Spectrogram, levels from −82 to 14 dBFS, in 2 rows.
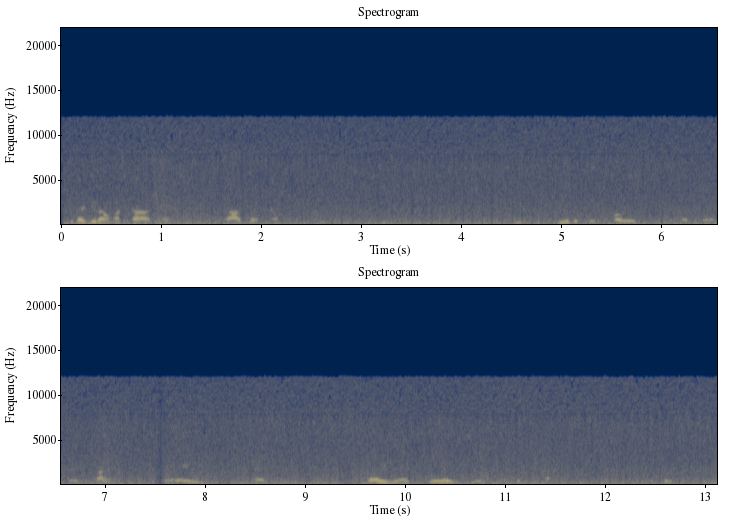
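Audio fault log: throughout: echo leak. The far end's echo canceller likely failed to remove all of its loudspeaker pickup, so a faint copy returns 334 ms late, about 15 dB below the speech.
0.00–0.16 s, 1.61–3.40 s, 4.38–6.82 s, 8.34–8.74 s, 9.59–10.38 s, 10.74–12.61 s: speech suppressed in double talk. While both sides talk, the echo canceller likely mistakes the talker for echo and turns everything down. The voice dips by about 5 dB in the first stretch and by about 10 dB after that.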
